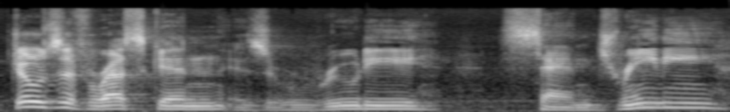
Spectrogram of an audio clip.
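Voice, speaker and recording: A man's voice: mid-range voice, very animated, slow. A man co-hosting a podcast in casual chat, laid-back and hedging with frequent fillers. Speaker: podcast co-host.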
